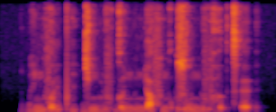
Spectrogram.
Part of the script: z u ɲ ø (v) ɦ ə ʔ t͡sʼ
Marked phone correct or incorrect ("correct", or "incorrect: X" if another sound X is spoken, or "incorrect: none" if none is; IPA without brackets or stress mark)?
correct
